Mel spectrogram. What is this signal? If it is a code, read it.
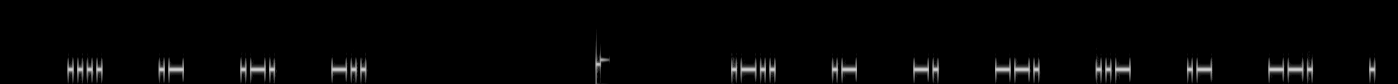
Morse code, heard as a keyed tone, about 25 wpm, spaced as for 12 wpm, 700 Hz. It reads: HARD LANGUAGE
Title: 4x Character Spacing - Top 500 Words - 25wpm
